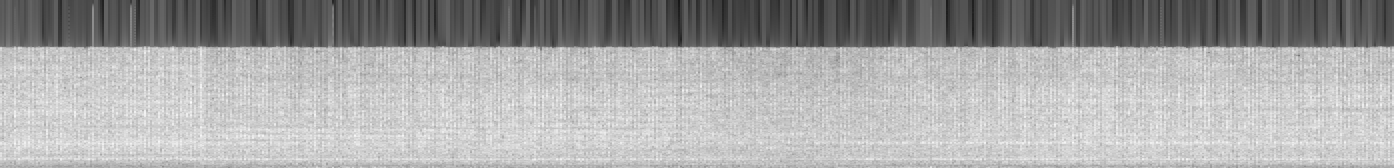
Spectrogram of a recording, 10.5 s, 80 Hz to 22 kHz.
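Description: Belarus T-40 tractor's air-cooled diesel engine idling steadily while the tractor sits stuck in mud, with a slight change in the low rumble about a second and a half in.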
